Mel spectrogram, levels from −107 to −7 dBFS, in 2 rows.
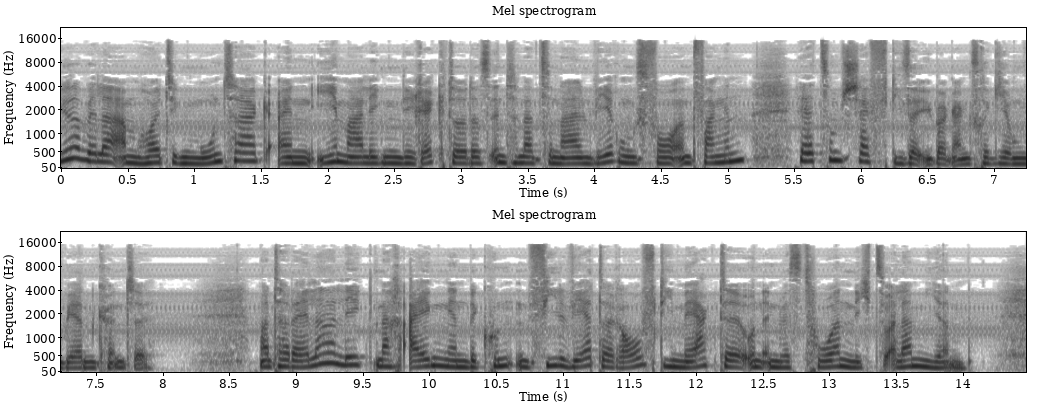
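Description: A steady chirping warble, near 1 and 2 kHz and well below the sound, runs throughout: timecode bleed, with 30 frames-per-second linear timecode leaking in from an adjacent track or cable.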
